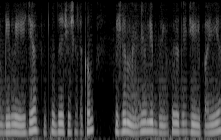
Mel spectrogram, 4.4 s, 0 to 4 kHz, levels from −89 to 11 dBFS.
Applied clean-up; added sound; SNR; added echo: neural separator model SepFormer WHAMR!.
